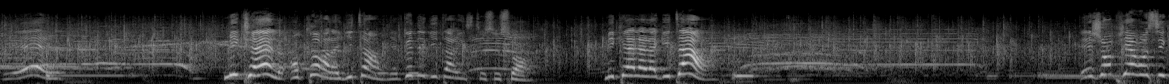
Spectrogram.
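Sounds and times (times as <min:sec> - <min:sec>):
audience applause: 0:00.0 - 0:11.6
speech: 0:02.2 - 0:05.4, 0:06.0 - 0:07.7, 0:10.8 - 0:11.6.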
